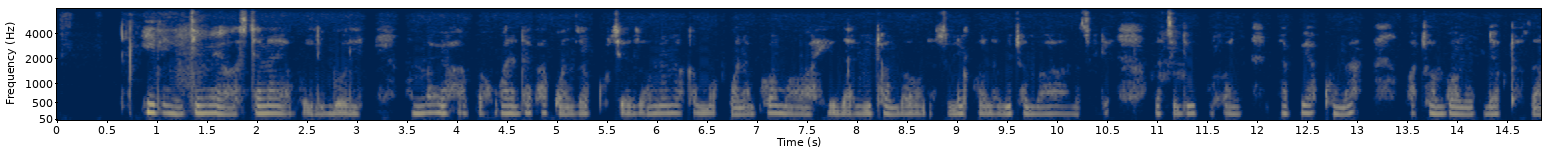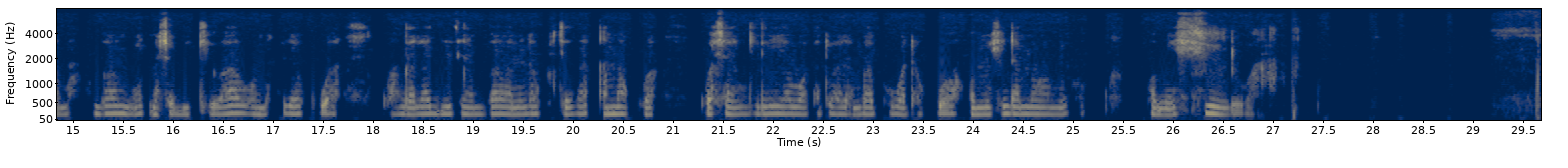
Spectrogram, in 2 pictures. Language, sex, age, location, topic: Swahili, female, 18-24, Kisumu, government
